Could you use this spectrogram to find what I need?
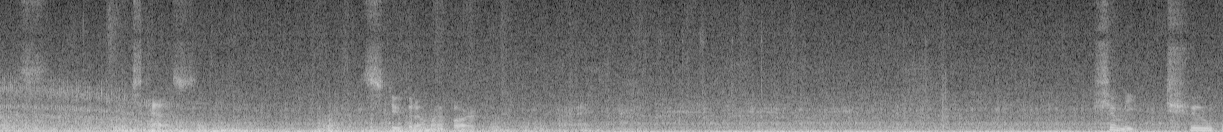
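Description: Rain patters steadily outdoors.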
